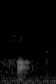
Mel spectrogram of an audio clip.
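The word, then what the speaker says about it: hough: the word it's pronounced Hawk that's not how it's spit over the word is spelled h-o-u-g-h but it's pronounced Hawk now the word Hawk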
